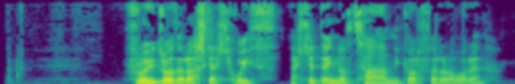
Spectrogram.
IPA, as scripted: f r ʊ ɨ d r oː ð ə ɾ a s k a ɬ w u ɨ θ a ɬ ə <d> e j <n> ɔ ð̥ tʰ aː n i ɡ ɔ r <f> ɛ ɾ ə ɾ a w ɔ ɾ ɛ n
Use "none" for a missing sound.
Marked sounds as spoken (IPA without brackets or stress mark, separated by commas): d, n, f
